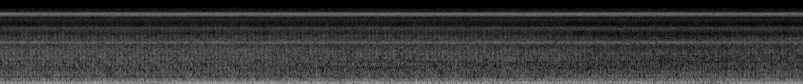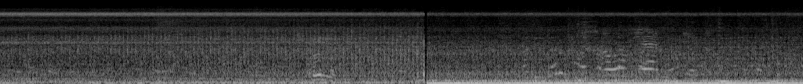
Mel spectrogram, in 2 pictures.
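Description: Safari vehicle's engine running while it travels a forest dirt track: a steady low rumble that becomes noticeably louder about twelve seconds in.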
